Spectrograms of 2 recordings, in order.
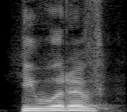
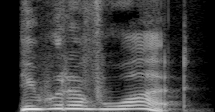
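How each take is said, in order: First: Said in the usual way. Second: Much higher, incredulous bitter demand; bitter challenge. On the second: Acted. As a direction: throw the words back at her. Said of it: "Isabella laughed bitterly".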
